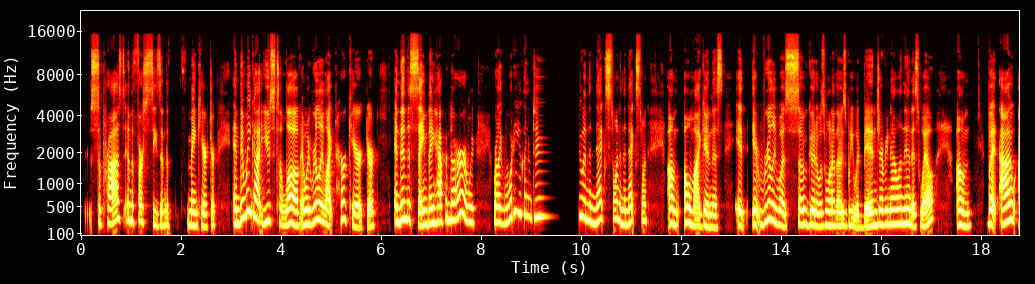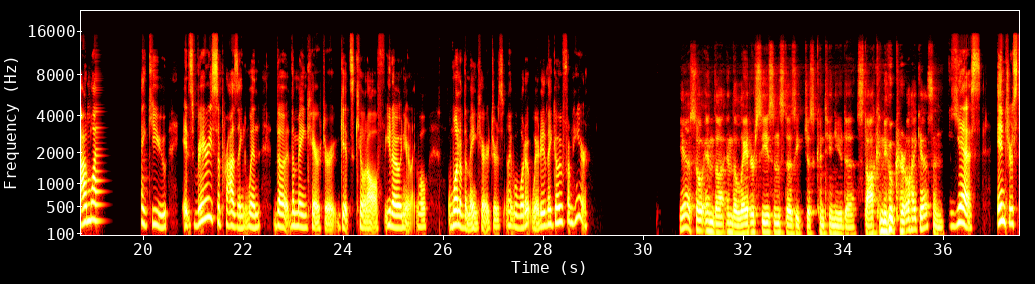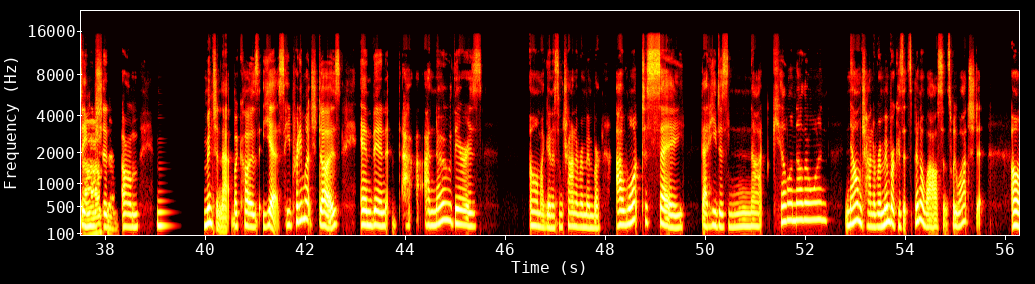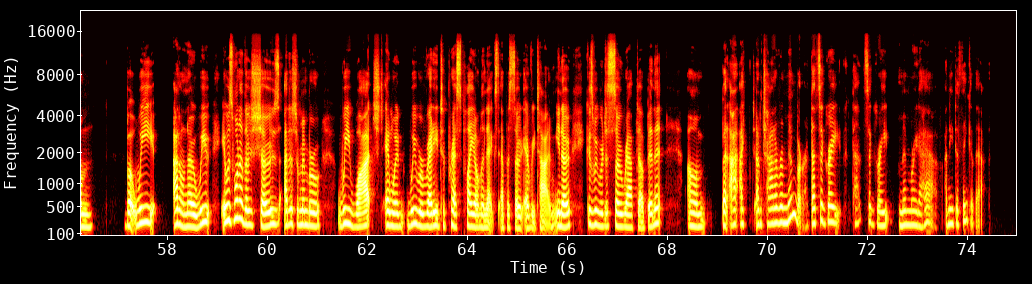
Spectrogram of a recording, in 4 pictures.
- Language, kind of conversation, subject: English, unstructured, What is the most recent movie that genuinely caught you off guard, and what made it so surprising?
- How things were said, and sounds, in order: distorted speech; laughing while speaking: "a new girl"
